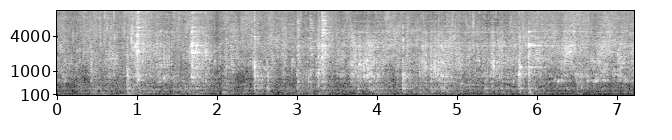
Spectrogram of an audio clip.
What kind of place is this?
kitchen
